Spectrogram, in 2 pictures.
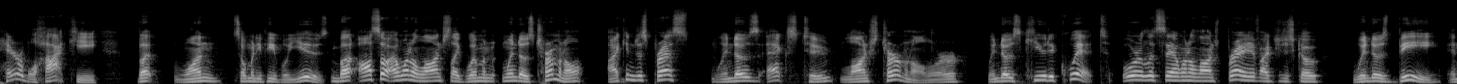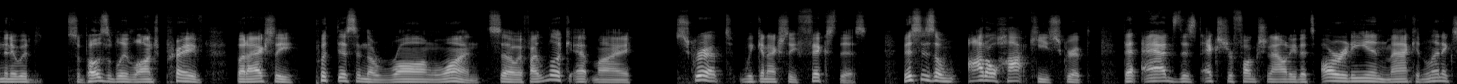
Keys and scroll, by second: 5.5 super+x, 9.2 super+q, 12.0 super+b.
